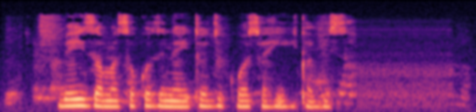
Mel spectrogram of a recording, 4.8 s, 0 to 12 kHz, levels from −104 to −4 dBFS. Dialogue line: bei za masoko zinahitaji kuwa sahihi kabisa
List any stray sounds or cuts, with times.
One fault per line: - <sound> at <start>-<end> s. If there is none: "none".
none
